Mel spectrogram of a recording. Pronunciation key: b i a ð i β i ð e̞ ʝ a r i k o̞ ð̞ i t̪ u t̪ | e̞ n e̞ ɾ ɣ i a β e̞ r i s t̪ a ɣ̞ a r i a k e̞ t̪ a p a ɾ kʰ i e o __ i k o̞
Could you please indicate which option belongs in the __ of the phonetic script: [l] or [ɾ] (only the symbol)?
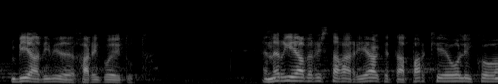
l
